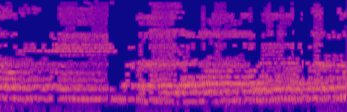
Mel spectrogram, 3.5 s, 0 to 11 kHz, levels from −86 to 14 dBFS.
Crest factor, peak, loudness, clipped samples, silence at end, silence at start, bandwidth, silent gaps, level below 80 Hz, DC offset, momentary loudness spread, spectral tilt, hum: 14 dB; -18 dBFS; -31 LUFS; under 0.1%; 0 s; 0 s; 11 kHz; none; -74 dBFS; under 0.1%; 4 LU; -1 dB/octave; none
